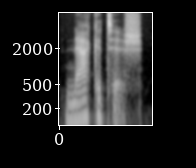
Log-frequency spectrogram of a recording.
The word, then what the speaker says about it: Natchitoches: Multiple people insist Natchitoches is pronounced Natchitoches, and please, for the love of weather, it's Shaker Heights, Ohio, like a salt shaker, not a shark attack.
